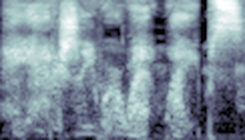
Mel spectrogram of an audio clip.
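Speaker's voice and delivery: confiding, secretive whisper, hushed. Speaker voicing a packet that secretly speaks to you, in a whisper. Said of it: "it whispers it to you".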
